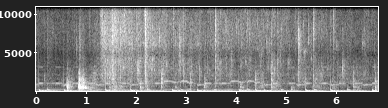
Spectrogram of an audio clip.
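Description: Dried red chillies, ginger and timur (Sichuan pepper) sizzling in hot oil in a non-stick frying pan, with a wooden spoon stirring and tapping against the pan. The sizzle is loudest about a second and a half in. Soft background music with a steady beat plays underneath.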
